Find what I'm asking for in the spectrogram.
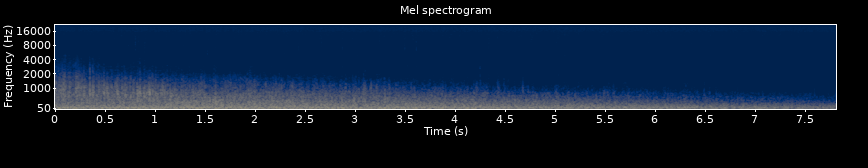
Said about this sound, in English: This is not just an explosion. It is a river. A torrent of molten basalt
